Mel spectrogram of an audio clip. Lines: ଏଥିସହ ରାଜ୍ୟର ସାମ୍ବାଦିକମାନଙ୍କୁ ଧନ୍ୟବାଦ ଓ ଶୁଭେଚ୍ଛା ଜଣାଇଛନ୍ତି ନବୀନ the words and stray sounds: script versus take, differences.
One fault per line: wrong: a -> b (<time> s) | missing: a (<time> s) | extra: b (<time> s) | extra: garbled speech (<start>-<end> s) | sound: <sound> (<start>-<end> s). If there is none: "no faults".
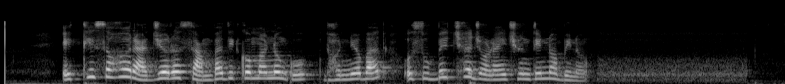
no faults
